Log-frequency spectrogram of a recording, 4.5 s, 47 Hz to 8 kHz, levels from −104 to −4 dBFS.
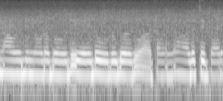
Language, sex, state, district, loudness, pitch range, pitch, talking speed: Kannada, female, Karnataka, Chamarajanagar, -14 LUFS, 175-185 Hz, 180 Hz, 105 wpm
